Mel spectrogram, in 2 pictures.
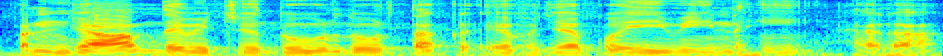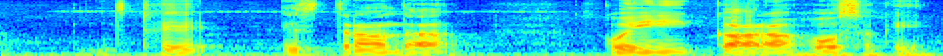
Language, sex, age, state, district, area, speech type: Punjabi, male, 45-60, Punjab, Amritsar, urban, spontaneous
